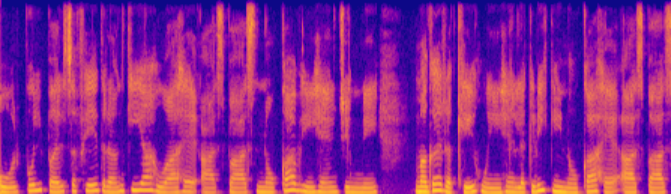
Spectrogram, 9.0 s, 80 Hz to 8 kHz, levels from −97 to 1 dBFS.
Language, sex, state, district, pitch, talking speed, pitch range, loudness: Hindi, female, Chhattisgarh, Sukma, 195 Hz, 165 wpm, 185-220 Hz, -17 LUFS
